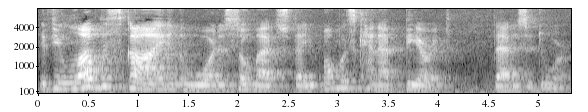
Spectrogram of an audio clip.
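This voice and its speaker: A woman's voice: lowish voice, normal speed. Older Brooklyn woman reading poetry. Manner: emphatic, rhythmic, repeating refrains. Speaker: poetry reader. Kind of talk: reading a poem aloud. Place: library meeting room. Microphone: podium mic from a far camera. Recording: echoey room with faint noise.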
